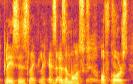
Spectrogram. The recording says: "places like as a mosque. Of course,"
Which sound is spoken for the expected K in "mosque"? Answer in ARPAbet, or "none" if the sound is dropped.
K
